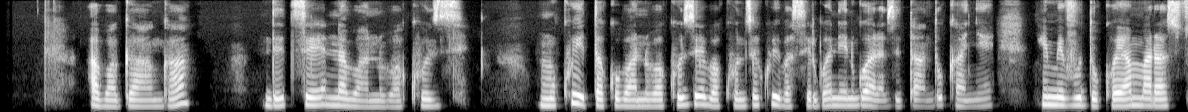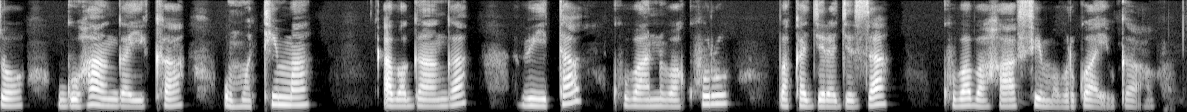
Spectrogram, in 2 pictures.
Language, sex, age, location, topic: Kinyarwanda, female, 25-35, Kigali, health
